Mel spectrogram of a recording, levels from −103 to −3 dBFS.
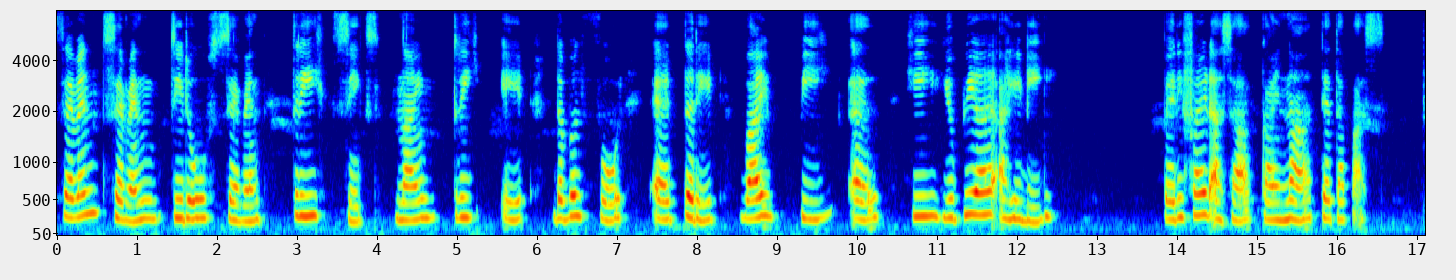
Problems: none marked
